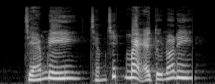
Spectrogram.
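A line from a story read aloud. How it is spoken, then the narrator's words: Injured thug yelling repeatedly. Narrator (Vietnamese): Một thằng trong đám côn đồ bị thương ở tay luôn miệng la lên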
